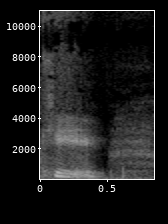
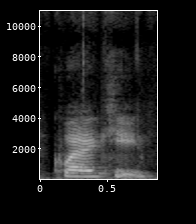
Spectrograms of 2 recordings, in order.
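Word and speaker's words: Quay: It's pronounced key. Um, qui. It's actually key.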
